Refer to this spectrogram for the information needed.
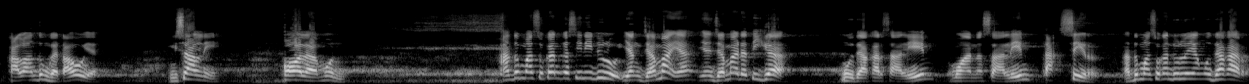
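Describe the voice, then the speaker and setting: A man's voice: sits high, a bit bright, slight background noise. A man teaching an Arabic grammar lesson in a mosque, explaining casually and asking himself questions aloud as he goes.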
